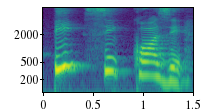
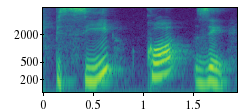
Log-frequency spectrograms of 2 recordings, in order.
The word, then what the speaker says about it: psicose: O mesmo ocorre com a palavra psicose. Não é psicose, mas psicose.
